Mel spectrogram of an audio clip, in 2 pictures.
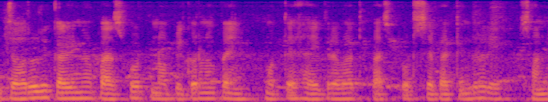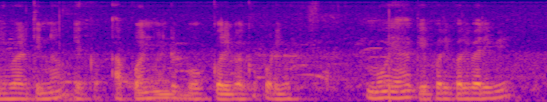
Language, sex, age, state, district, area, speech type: Odia, male, 45-60, Odisha, Koraput, urban, read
